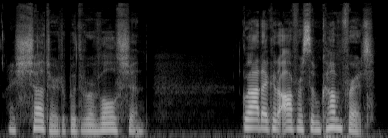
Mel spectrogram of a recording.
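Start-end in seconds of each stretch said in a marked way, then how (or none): none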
